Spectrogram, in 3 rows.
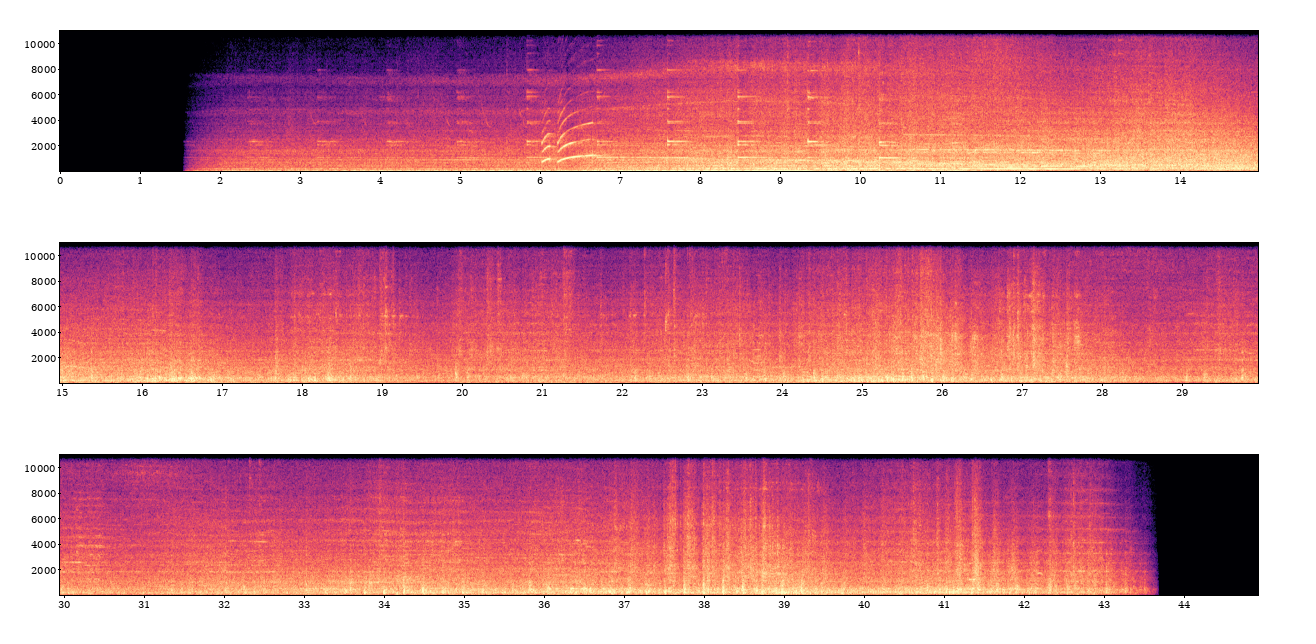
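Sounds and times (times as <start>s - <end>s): locomotive engine drone: 1.6s - 15.8s
train wheels clattering over rail joints: 15.4s - 28.0s, 32.0s - 43.6s.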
